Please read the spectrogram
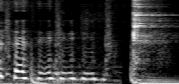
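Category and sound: household object, glasses clinking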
